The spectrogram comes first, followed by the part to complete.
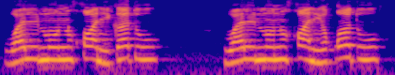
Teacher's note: नून साकिन के बाद हुरूफ़े हल्की का ख़ आ रहा है तो इज़हार होगा यानी गुन्ना नहीं करेंगे। नून साकिन की आवाज़ को ज़ाहिर करके पढ़ेंगे हरकत।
